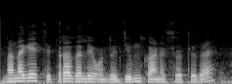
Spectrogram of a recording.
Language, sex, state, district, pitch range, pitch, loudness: Kannada, male, Karnataka, Bangalore, 115-135 Hz, 120 Hz, -16 LUFS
